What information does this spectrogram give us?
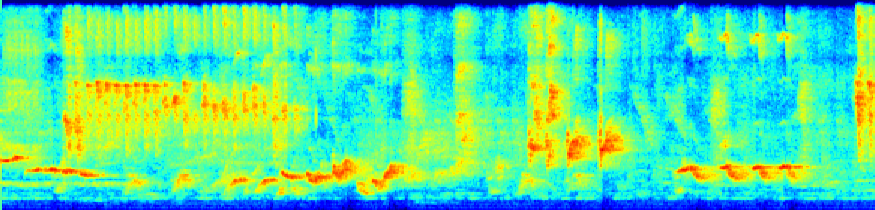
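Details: White-rumped shama at a bird training school in Tangerang; rich varied song of whistled notes, rapid buzzy trills and chattering phrases shifting quickly between low and very high pitches.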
